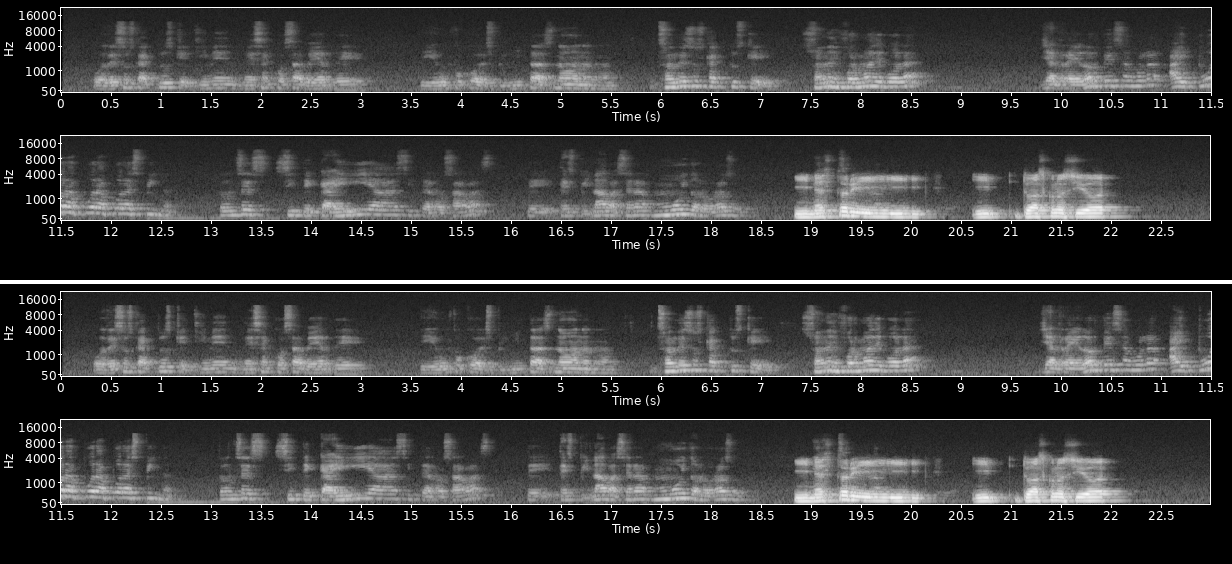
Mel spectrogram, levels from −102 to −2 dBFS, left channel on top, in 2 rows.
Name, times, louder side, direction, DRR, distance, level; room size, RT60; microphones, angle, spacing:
voice 1, 0.3-3.0 3.6-5.5 6.0-7.1 7.4-8.6 9.8-12.6 13.1-15.7 16.2-18.3 19.0-19.7, right 1 dB, 60° right, 5 dB, 1.7 m, -32 dB
voice 2, 18.8-20.1 20.6-20.8 21.1-21.9, equal, 5° right, 6 dB, 0.4 m, -13 dB
7.8 x 3.6 x 5.0 m, 0.43 s
head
